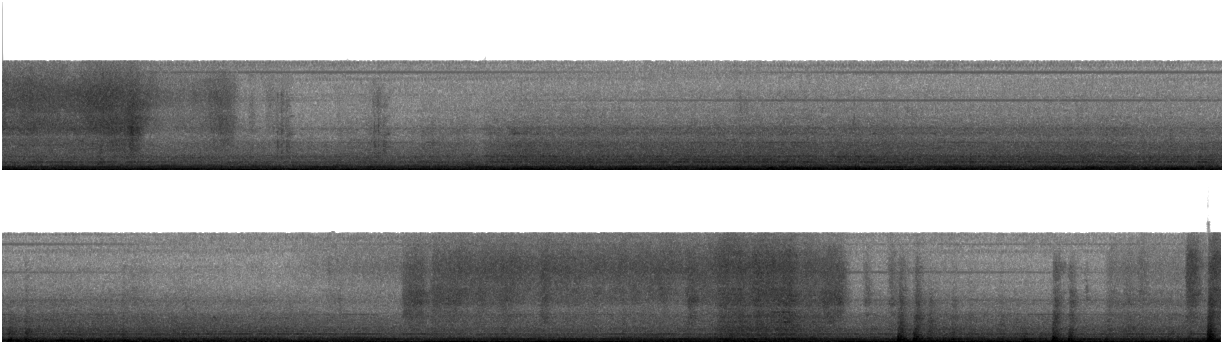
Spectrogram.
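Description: A train's motor hums steadily.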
